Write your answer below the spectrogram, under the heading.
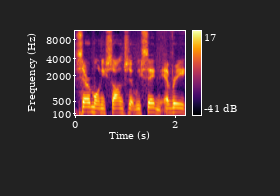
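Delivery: ordinary delivery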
